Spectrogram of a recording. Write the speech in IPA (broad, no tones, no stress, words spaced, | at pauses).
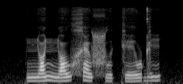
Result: ɲɒ ɲɒu̯xæ sʷe kewɖi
